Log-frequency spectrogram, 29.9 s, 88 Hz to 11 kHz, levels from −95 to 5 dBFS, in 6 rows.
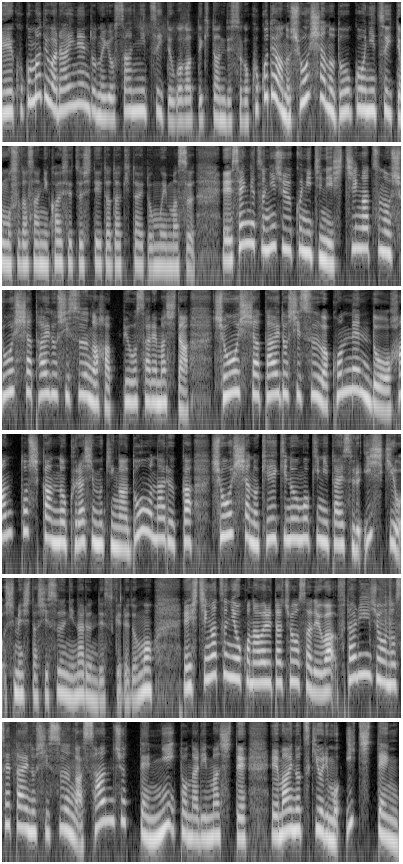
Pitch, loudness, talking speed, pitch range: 260 Hz, -18 LUFS, 350 characters per minute, 205-310 Hz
